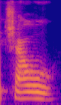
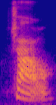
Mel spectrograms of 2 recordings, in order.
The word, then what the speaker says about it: ciao: to french people and the o is stressed at the end of the word as opposed to the ah in italian because the stressed syllable is the last syllable in french so the french say ciao not ciao like in italian and by the way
